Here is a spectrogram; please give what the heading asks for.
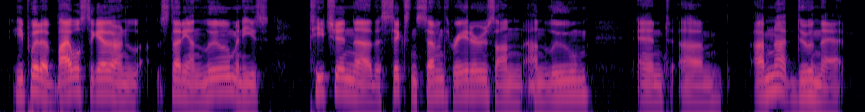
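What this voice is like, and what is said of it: Tired, worn-out voice. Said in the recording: “my voice is exhausted”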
